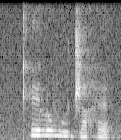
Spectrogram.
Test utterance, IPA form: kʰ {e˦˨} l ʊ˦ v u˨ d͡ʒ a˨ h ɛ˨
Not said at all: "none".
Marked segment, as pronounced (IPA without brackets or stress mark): e˦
